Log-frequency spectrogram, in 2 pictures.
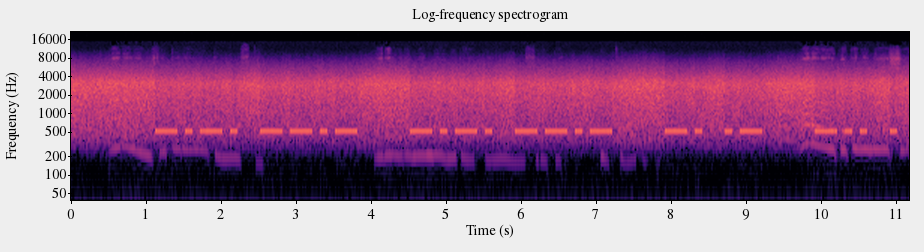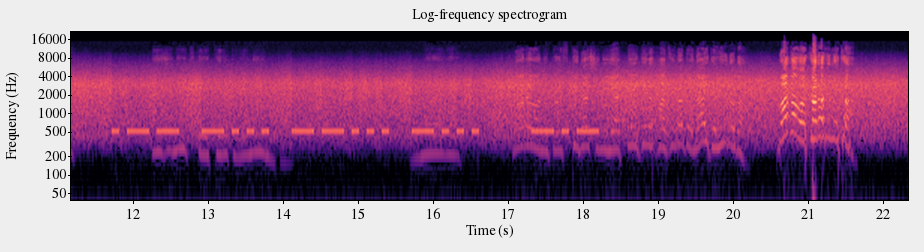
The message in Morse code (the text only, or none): CQ CQ NA DE WB7B K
